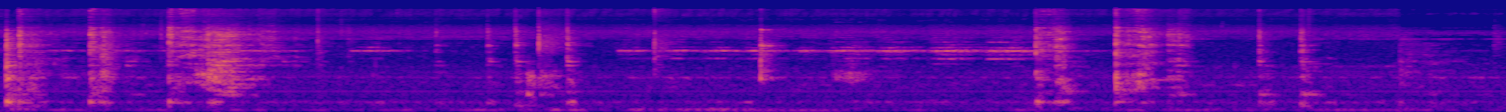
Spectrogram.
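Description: Perforated steel slotted spoon scraping and knocking against a kadhai as fried peanuts are scooped out of ghee, with sharp clinks coming in bunches near the start and again about two-thirds of the way through.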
